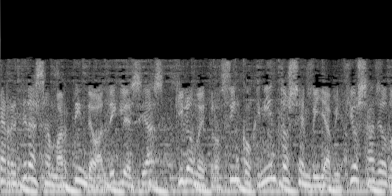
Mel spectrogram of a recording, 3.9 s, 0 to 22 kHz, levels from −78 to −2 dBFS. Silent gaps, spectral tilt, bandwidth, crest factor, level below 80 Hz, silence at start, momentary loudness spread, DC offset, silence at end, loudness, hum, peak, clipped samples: none; -5 dB/octave; 7.8 kHz; 12 dB; -22 dBFS; 0 s; 2 LU; under 0.1%; 0 s; -15 LUFS; none; -2 dBFS; under 0.1%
